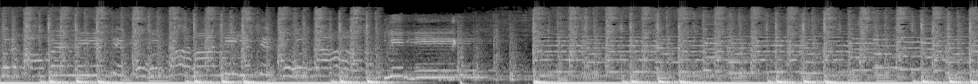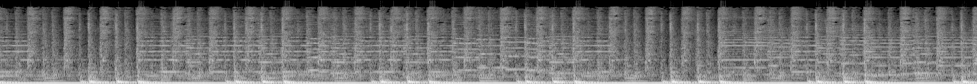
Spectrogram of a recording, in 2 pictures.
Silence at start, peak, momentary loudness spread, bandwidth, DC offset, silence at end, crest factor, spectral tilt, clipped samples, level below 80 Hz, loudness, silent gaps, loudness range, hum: 0 s; 0 dBFS; 3 LU; 16.5 kHz; under 0.1%; 0 s; 8 dB; -4 dB/octave; 0.4%; -12 dBFS; -11 LUFS; none; 2 LU; none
